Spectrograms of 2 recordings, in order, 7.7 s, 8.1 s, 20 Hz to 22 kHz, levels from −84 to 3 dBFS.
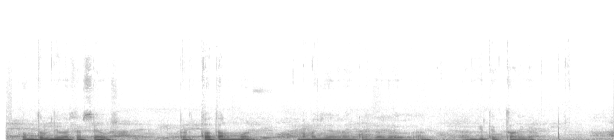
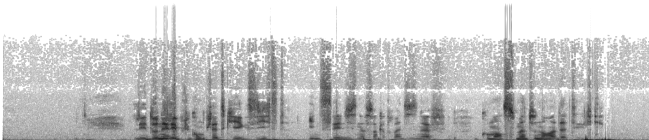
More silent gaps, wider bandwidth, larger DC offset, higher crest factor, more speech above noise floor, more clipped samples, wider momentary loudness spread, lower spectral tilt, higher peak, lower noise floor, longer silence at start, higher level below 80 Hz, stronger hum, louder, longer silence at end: neither; second, 4.9 kHz vs 16 kHz; neither; about the same, 16 dB vs 12 dB; about the same, 21 dB vs 24 dB; neither; about the same, 19 LU vs 17 LU; first, -9 dB/octave vs -3 dB/octave; second, -18 dBFS vs 0 dBFS; first, -53 dBFS vs -35 dBFS; about the same, 0.05 s vs 0.05 s; second, -58 dBFS vs -20 dBFS; neither; second, -34 LUFS vs -14 LUFS; about the same, 0 s vs 0 s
